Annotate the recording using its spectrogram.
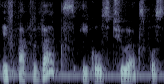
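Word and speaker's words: f(x): say y equals 2x plus 3 this is pronounced f of X it's another way of writing around Y the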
